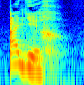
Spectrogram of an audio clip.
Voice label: "derecha", Quechua Chanka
